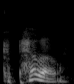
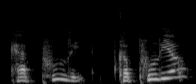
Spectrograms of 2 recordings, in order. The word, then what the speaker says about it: Capullo: And it's a Capello cover, not Todd McFarlane. Greg Capullo, maybe? I'm mispronouncing his name.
